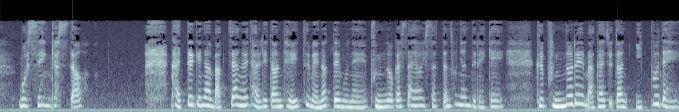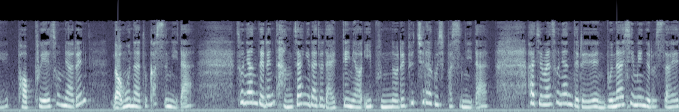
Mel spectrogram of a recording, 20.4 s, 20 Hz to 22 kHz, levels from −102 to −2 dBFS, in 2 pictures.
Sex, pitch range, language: female, 190-255 Hz, Korean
